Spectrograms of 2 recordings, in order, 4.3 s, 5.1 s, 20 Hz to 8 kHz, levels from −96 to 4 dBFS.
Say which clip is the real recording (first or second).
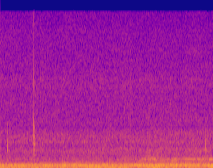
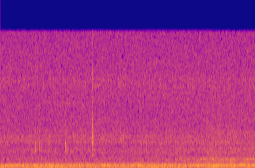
second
